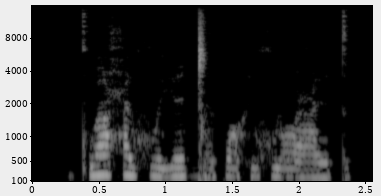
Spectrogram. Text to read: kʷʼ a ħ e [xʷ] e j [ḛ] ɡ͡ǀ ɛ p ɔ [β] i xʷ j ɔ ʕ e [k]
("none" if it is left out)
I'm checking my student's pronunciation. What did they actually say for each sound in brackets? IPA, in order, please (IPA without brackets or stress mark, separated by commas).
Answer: xʷ, e, h, t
